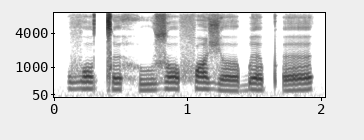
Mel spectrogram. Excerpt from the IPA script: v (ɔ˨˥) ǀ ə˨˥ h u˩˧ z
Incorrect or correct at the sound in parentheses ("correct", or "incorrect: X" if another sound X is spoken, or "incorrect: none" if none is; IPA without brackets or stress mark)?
incorrect: ɔ˦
